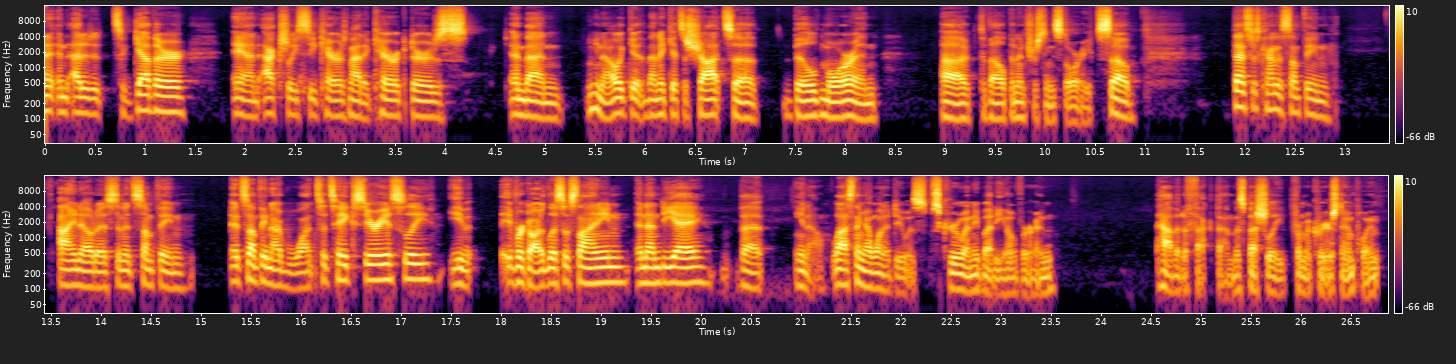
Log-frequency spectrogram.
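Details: Adult man speaking; Normal voice.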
